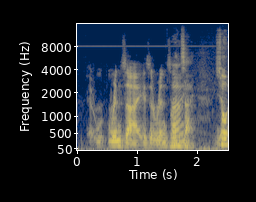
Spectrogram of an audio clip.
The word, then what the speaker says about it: Rinzai: The last one being Soto, and the first one, I believe, you know how to pronounce it. What's the first one? Ranzan? Rinzai.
